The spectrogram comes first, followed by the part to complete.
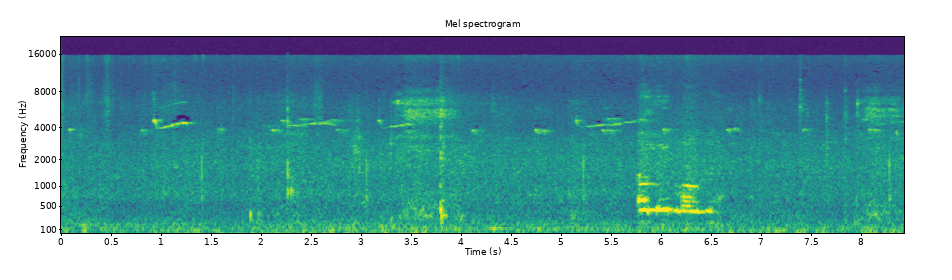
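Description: Quiet outdoor ambience with faint, short bird chirps every second or so, and a faint voice briefly about six seconds in.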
